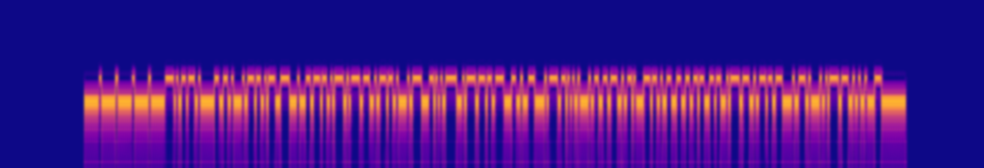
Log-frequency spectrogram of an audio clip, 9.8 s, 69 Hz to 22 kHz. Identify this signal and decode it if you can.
RTTY (45.45 baud, 850 Hz shift), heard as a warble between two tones, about 1100 Hz centre. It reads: IK ZOU EEN KORTE OPMERKING WILLEN MAKEN.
